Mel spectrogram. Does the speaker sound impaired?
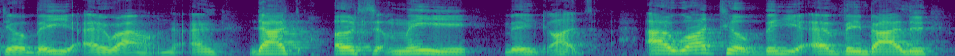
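Yes: cerebral palsy.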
